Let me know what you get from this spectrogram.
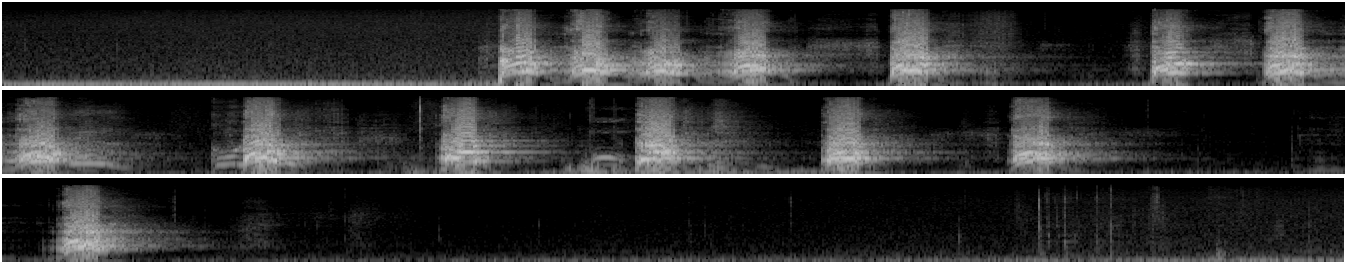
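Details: Kerry Blue Terrier named Ronan, right after a bath, barking in a quick run of about fourteen sharp, mid-pitched barks over eight seconds, some in fast pairs and triplets, then falling quiet with faint room noise.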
